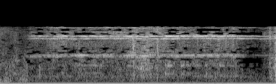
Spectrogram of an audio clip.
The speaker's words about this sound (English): Now the phone. Quiet, will you? I'm going to answer you.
